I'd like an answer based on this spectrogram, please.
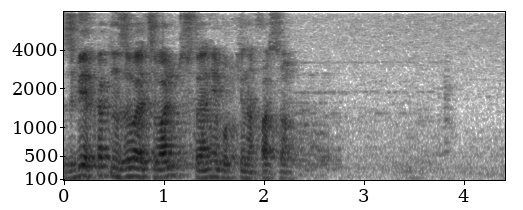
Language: Russian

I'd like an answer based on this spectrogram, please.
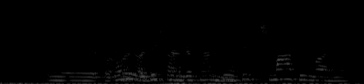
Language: Danish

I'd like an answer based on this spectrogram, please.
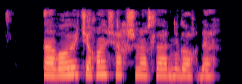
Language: Uzbek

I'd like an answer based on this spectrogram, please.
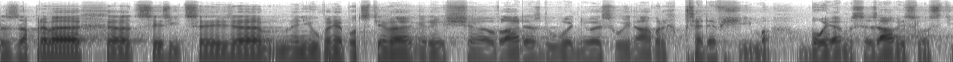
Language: Czech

